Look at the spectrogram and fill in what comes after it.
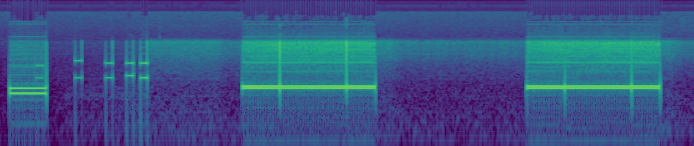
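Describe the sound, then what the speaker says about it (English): A landline telephone places a call: a steady tone, a quick run of dialing beeps, then two long ringback tones separated by silence, clean and close. "we'll call him, see if we can get him on the phone."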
